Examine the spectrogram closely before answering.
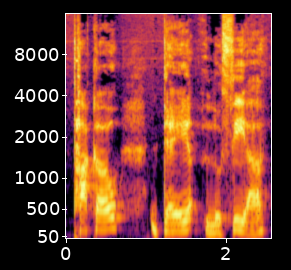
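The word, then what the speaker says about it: Paco de Lucía: And it is a duet with Al Demiola and Paco de Luthia. That's how you pronounce it.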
